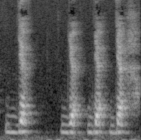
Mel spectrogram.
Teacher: The Y. Yeah, so the middle of the tongue gets up and the tip gets down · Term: soft D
